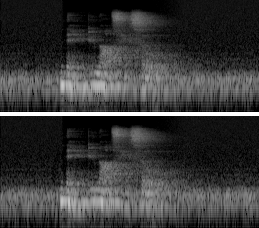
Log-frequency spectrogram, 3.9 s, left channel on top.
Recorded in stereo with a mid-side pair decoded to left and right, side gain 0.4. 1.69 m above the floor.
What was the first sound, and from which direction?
A woman speaking, 25° right.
